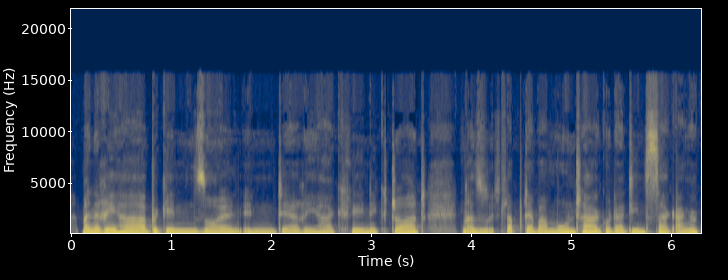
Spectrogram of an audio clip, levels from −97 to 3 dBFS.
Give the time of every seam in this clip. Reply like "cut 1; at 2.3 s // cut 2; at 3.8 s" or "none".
cut 1; at 3.9 s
